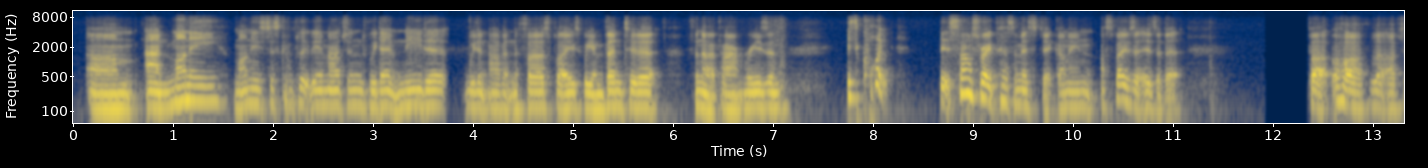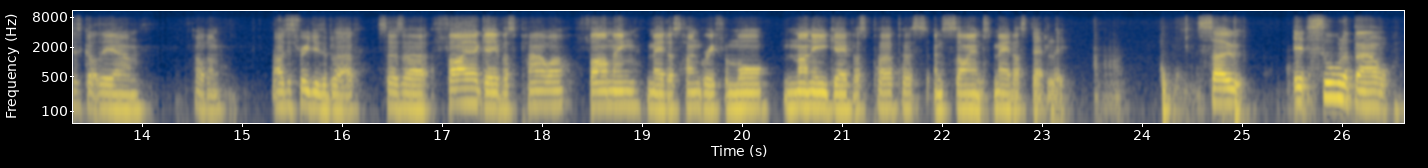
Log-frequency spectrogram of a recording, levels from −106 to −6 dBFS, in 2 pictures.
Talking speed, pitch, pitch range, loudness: 185 wpm, 120 Hz, 110-130 Hz, -23 LUFS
